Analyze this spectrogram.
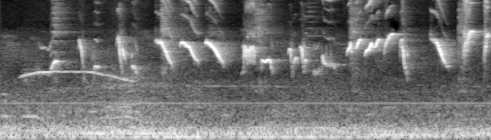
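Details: Ngeroll tembak song of a local Banten buktoni white-eye: a short rising-then-falling whistle opens a dense, fast tumble of high, sweeping, twittering notes. Faint hum in the background.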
